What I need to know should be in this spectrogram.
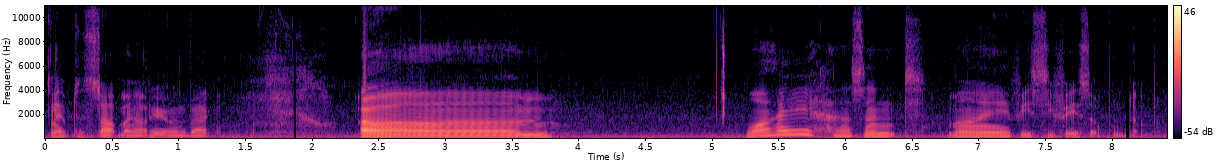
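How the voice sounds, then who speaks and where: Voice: medium pitch, expressive, slow pace, pauses often, slight background noise. A host chatting casually on a livestream, with a playful, teasing, sweary manner. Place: indoors at a computer setup, live online stream.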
